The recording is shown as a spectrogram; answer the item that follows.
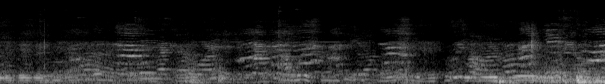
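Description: Children's voices: chatter and calls of children playing, rising louder near the end.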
